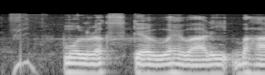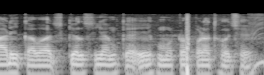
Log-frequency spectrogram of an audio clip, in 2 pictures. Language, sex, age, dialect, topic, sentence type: Maithili, male, 18-24, Angika, agriculture, statement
